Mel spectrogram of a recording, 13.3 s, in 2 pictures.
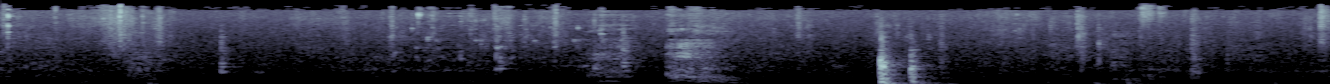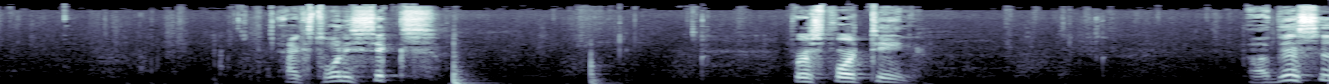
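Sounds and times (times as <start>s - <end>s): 
person getting a drink of water: 1.9s - 3.7s
speech: 8.1s - 9.0s, 10.6s - 11.3s, 12.9s - 13.2s.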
